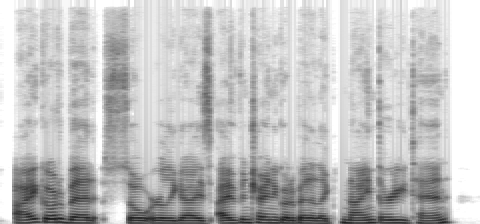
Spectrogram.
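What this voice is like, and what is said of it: Raspy voice. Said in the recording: “my voice is getting super raspy”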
